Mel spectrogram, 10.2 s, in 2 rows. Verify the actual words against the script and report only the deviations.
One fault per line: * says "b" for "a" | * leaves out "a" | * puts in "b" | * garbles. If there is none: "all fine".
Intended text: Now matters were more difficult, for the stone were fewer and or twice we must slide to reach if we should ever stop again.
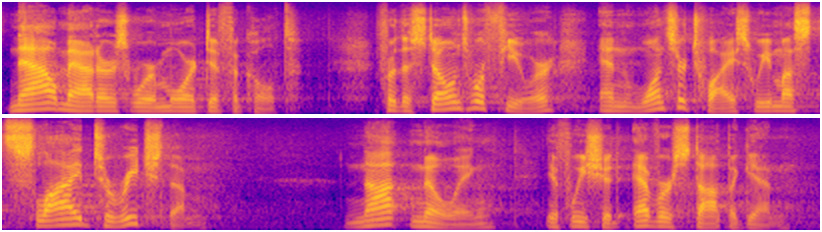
* says "stones" for "stone"
* puts in "once"
* puts in "them not knowing"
